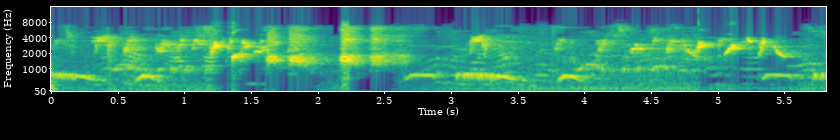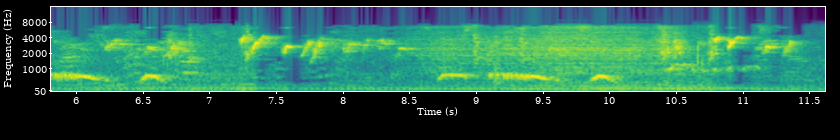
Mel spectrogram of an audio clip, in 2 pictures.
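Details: Red-whiskered bulbul singing in competition with another bird: bright chirpy phrases and quick warbles overlap with lower, drawn-out whistled notes that slide downward, in a busy chorus of several birds with a faint low hum.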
